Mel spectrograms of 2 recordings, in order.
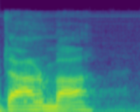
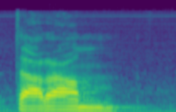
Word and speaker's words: dharma: So in Sanskrit, they don't pronounce the final ah on syllables, like as, instead of dharma, it's dharam.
